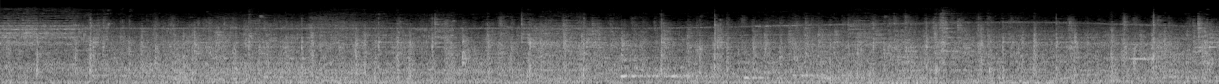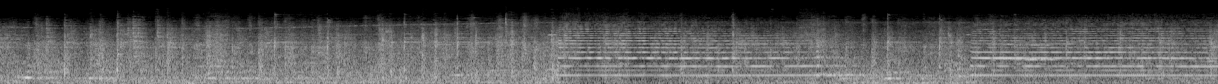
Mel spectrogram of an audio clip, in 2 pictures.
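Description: Freight train of covered hopper cars rolling past close by: a steady rumble with wheel clatter over the rail joints. Near the end, the lead locomotive's horn sounds twice: a long blast of about three seconds, then a second blast that runs on.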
